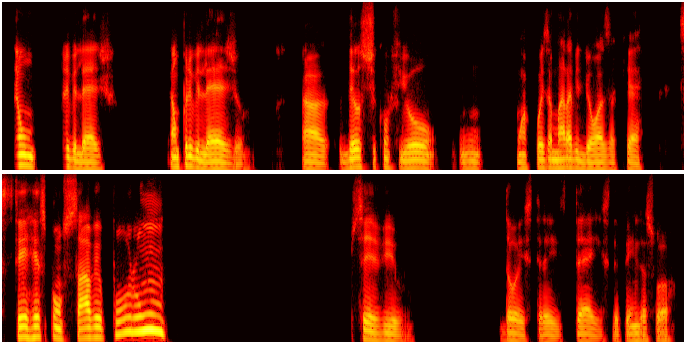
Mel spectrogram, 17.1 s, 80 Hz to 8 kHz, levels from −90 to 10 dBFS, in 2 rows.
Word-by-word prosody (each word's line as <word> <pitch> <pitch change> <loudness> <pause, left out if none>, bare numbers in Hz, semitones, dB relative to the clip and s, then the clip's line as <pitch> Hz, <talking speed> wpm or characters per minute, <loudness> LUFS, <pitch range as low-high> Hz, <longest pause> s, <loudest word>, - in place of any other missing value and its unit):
É 135 - -2
um 135 -3 +5 0.3
privilégio, 95 -6 -1 0.8
é - - +3
um 120 - +2
privilégio, 95 - +1 0.7
ah, 95 -3 +1 0.2
Deus 110 +5 +1
te - - -8
confiou, 100 -2 -1 0.3
um 95 0 -7 0.5
uma 95 -1 -4
coisa 105 0 -1
maravilhosa 95 -5 0
que 95 - -4
é, 85 -2 -3 0.5
ser 140 +1 +1
responsável 130 -1 +2
por 200 +4 +1
um 225 0 +10 2.4
ser 105 -4 -1
vivo. 95 -4 -6 1.1
2, 95 -5 -4
3, 85 -3 -7
10, 90 -5 -4
depende 95 +1 -6
da 90 - -5
sua 95 - -7
100 Hz, 100 wpm, -23 LUFS, 90-120 Hz, 2.4 s, um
